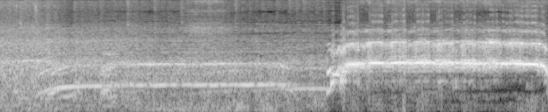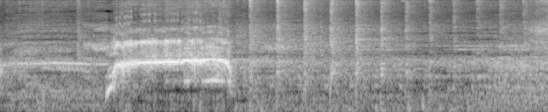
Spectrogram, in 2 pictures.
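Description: Riders screaming on a fairground ride: a lower drawn-out scream, then two loud, high, held screams, the first about a second long, the second shorter.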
